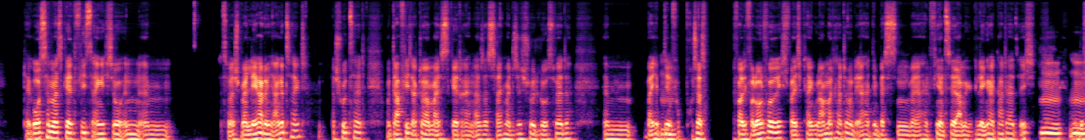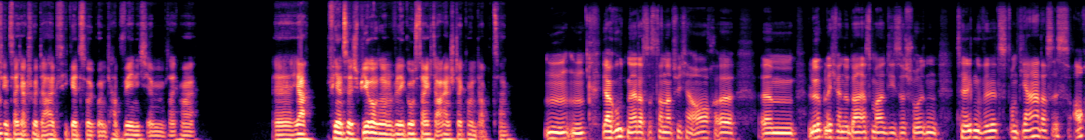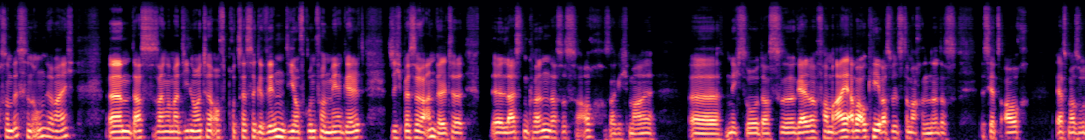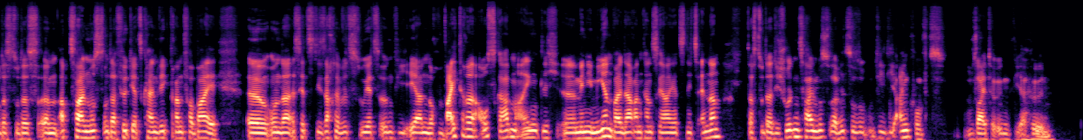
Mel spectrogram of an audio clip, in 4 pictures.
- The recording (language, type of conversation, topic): German, advice, Wie kann ich mein Geld besser planen und bewusster ausgeben?
- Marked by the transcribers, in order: none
